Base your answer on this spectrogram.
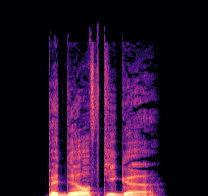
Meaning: inflection of bedürftig: 1. strong/mixed nominative/accusative feminine singular 2. strong nominative/accusative plural 3. weak nominative all-gender singular
- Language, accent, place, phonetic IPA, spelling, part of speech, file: German, Germany, Berlin, [bəˈdʏʁftɪɡə], bedürftige, adjective, De-bedürftige.ogg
